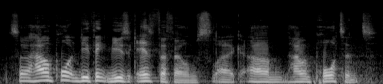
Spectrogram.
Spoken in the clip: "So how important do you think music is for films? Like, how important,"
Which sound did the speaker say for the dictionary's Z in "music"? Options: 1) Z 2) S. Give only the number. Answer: 1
